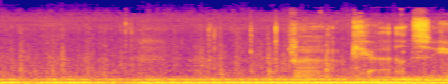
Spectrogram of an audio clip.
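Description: A car running the OZ Tuning Omega tune in regular mode drives with a loud, steady low engine rumble, holding first gear longer before a firm shift, with some wind and cabin noise on top.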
